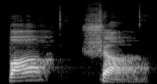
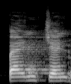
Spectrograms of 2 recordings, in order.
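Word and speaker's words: penchant: Next one इज, इसका pronunciation होता है गाइस पाशा, पाशा। इसका गाइस पेन चेंट मत पड़ेगा, पाशा इज the pronunciation of this word.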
